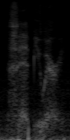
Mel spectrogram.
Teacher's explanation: You do not pronounce the first R unless you need to remember how to spell it.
